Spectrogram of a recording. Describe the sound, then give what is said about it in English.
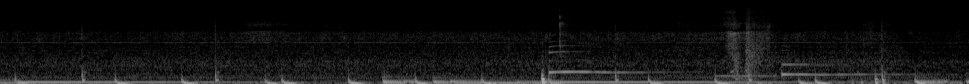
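A steady, soft sizzling hiss of onions and garlic frying in a pan, with scattered small pops and crackles, a constant low humming drone underneath and a couple of brief high squeaks. “Starting to hear a little bit of a sizzle here.”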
